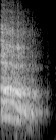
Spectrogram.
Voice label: "uh", male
